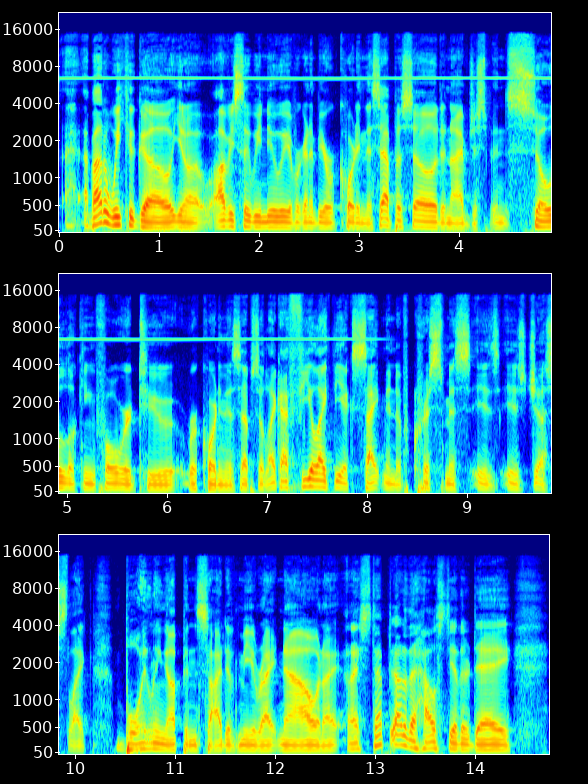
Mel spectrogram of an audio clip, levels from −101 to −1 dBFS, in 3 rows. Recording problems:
high-pitched whine; noticeable; until 8 s; 6.5 kHz, 20 dB below the speech

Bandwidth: 14.5 kHz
